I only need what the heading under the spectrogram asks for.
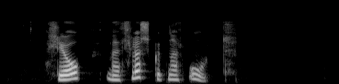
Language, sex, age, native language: Icelandic, female, 30-39, Icelandic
